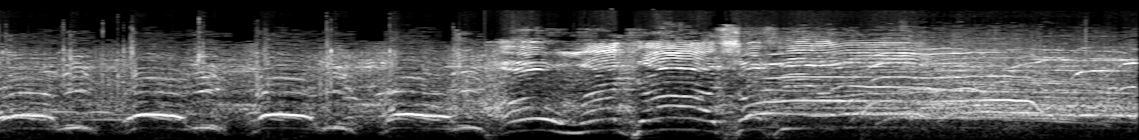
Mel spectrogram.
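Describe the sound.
A large concert audience cheers and shouts loudly and continuously, with many overlapping voices whooping and yelling in rising arcs, building into a dense roar of excited audience noise.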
